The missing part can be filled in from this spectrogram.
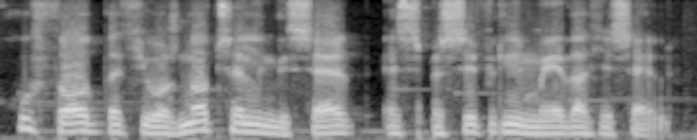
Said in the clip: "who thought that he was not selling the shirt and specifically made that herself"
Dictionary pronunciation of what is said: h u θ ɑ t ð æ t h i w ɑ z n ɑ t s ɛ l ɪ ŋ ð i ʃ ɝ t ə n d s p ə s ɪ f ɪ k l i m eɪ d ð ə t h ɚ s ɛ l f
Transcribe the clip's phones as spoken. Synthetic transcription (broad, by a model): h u θ ɑ t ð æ t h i w ɑ z n ɑ t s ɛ l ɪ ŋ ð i s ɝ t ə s s p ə s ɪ f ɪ k l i m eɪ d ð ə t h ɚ s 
